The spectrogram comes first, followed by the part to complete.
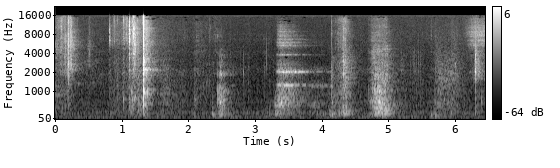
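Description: Steel tape measure being worked along a wall: a string of separate clicks and scrapes as the blade is pulled out, set against the wall and let back, with a brief metallic ring about three seconds in.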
